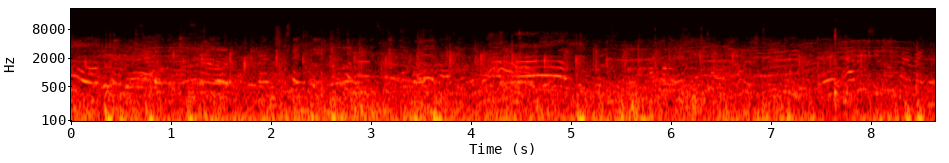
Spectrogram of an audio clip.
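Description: Several voices calling out and cheering at once, overlapping and some held as long calls, with no clear words.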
